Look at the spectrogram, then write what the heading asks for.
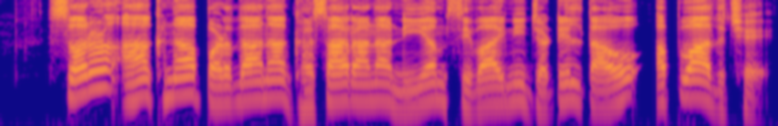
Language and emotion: Gujarati, neutral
